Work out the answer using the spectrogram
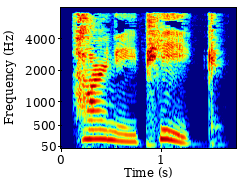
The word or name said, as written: Harney Peak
